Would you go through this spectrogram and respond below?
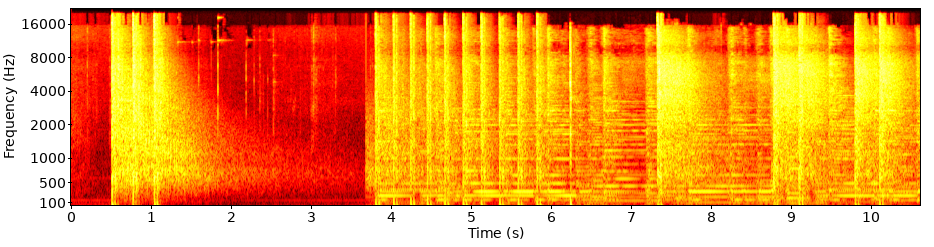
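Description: Sig Sauer P320 subcompact 9mm pistol with rail, fired outdoors: one loud isolated shot with a long ringing decay, then rapid strings of close, sharp shots in quick bursts.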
